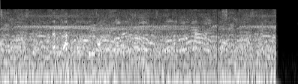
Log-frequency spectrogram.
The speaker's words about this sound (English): And listen to the crowd outside. There were a lot of them cheering for him as he came out of the courthouse.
